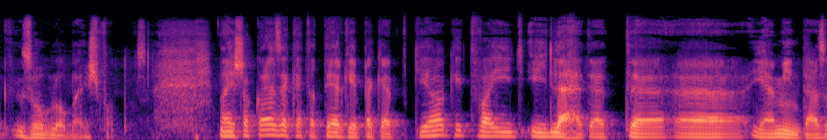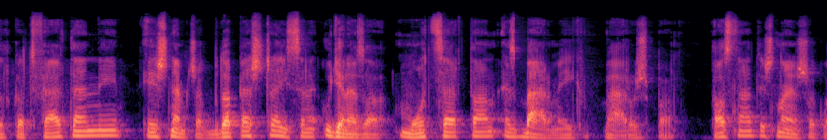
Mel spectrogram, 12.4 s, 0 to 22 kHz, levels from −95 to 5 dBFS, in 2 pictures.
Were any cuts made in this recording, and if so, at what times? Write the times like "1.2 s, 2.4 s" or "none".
none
